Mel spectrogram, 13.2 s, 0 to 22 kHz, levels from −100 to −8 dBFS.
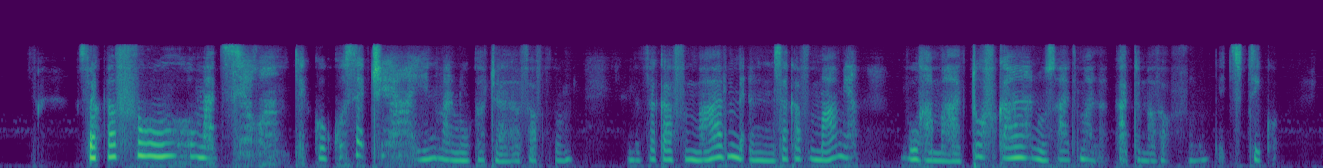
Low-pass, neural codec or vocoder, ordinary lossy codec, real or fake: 7.2 kHz; codec, 16 kHz in and 24 kHz out, 0.8 kbps, FocalCodec, streaming, 65536 codes; none; fake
